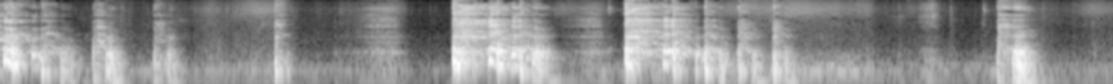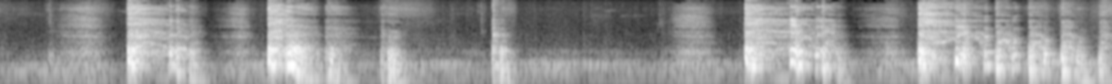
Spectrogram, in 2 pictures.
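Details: Repeated loose, phlegmy coughs from an adult, with throat clearing and gagging between bouts: residual morning productive (wet) cough with phlegm and gagging.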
